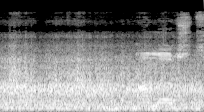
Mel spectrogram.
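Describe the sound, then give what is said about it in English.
Car driving on a very windy road: a loud, steady low roar of wind and road noise that stays even from start to finish. “very windy driving here, just trying to keep the car on the road and trying to keep at about the speed limit, not go too fast.”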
